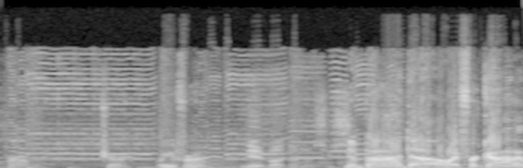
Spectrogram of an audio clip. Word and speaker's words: Nevada: you guys are from Nevada NADA is how you say it Nevada is how you say it that's the way everyone here that lives here says it Nevada but because of like Spanish or whatever people say Nevada I think but that's not correct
